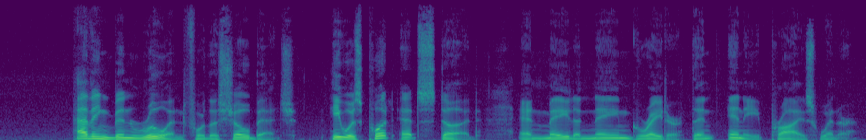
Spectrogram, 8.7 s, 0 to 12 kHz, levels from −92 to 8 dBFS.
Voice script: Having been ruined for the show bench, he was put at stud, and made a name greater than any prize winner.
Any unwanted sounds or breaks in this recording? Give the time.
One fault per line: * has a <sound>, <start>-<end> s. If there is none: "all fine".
all fine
